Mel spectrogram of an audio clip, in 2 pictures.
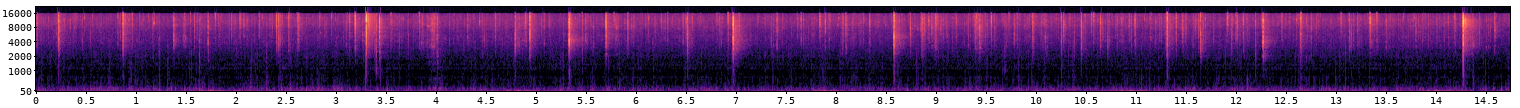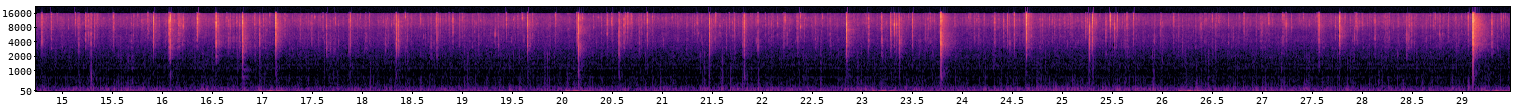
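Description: Firewood burning in a fireplace, crackling: irregular sharp pops and snaps, a few louder ones every second or two, over a low steady rumble.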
